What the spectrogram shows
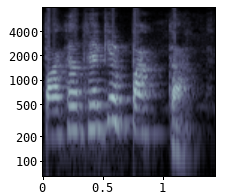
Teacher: একবার ছিল দুইবার উচ্চারণ হইছে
